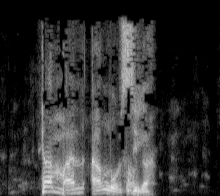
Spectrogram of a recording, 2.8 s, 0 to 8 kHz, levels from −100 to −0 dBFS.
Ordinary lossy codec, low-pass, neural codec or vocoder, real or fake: MP3, 32 kbps; 7.2 kHz; codec, 24 kHz, 3 kbps, HILCodec; fake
